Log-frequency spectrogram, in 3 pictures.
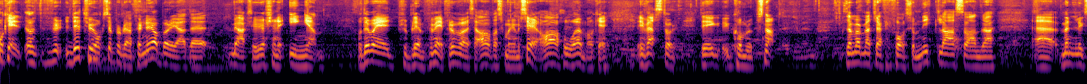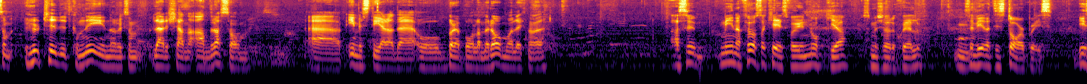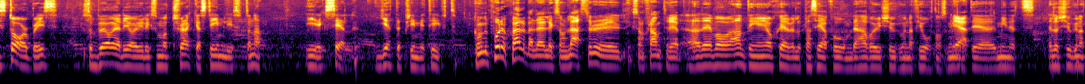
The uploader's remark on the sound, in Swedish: Podden reser till USA och spelar in live på stimmig svensk pub i Chicago.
